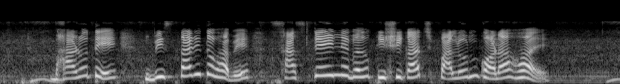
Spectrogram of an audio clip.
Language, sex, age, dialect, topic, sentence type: Bengali, female, 31-35, Standard Colloquial, agriculture, statement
